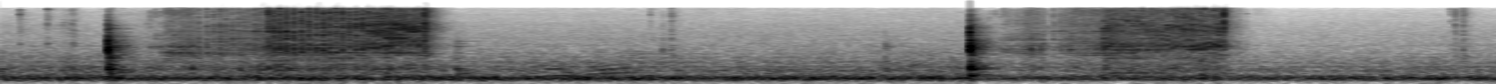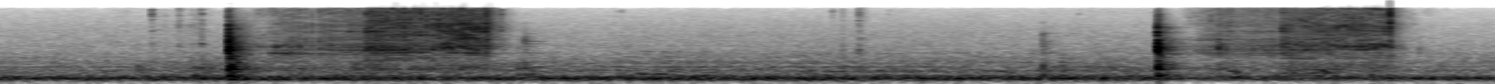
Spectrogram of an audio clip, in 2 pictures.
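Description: A hand-cranked sock knitting machine works through rows with repeated ratcheting, rasping bursts lasting a second or so each, separated by quieter clicks and pauses, close and clear with no talk.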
